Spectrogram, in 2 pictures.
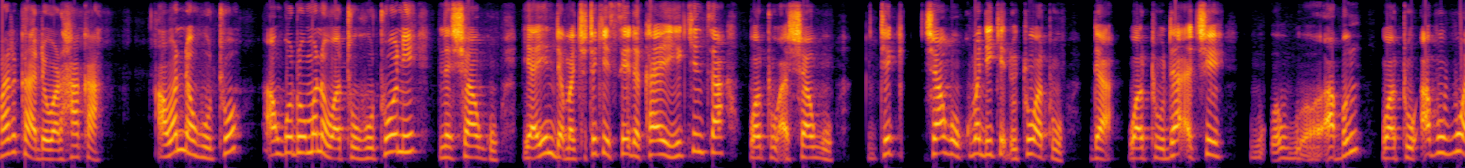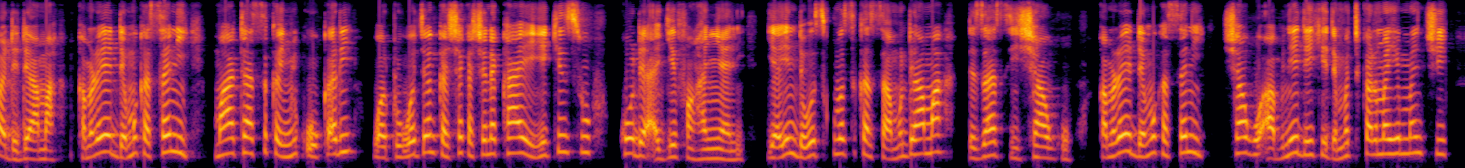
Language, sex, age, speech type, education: Hausa, female, 30-45, spontaneous, tertiary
